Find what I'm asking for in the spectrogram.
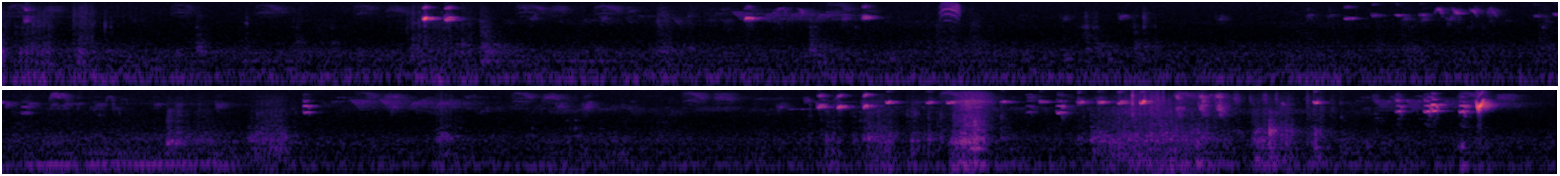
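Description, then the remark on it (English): Birds squabbling: scattered high chirps and squeaky calls over a low steady hum, then a louder, busier flurry of overlapping sharp calls near the end. No one speaks. “Another fight between the birds.”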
